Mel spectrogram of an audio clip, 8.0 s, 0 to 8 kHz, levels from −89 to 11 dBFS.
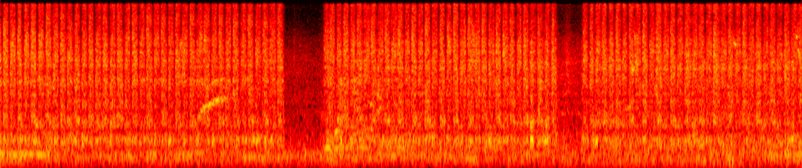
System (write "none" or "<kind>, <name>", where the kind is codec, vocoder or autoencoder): none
